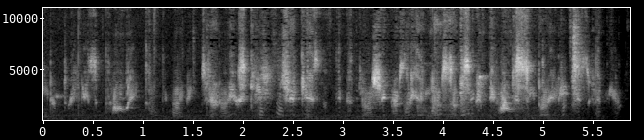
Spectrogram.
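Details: Two pet parakeets squabble over a food bowl on top of their cage, one molting and cranky, trading harsh, scratchy squawks and quick chirps in overlapping bursts with no pause; a person's voice may be faintly present.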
